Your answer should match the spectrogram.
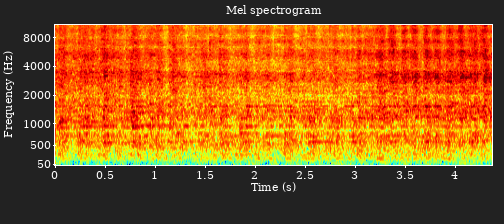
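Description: A pumice scouring stick scraping back and forth over a wet stove top around a burner opening, a steady gritty rasping in quick strokes. It doesn't sound real good, but it does the ceramic finish no harm.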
